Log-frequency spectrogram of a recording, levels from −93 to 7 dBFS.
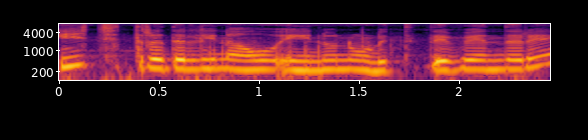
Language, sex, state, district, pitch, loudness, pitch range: Kannada, female, Karnataka, Belgaum, 245 Hz, -16 LUFS, 235-260 Hz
